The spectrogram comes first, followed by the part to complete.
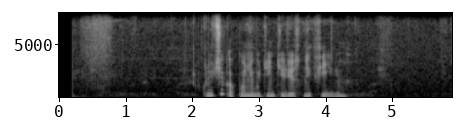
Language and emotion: Russian, sad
